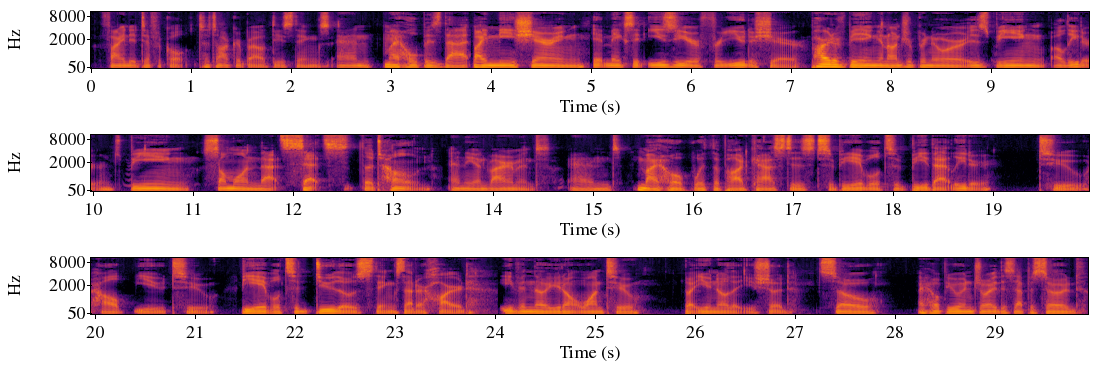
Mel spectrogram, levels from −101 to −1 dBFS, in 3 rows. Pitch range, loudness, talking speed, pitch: 80-90 Hz, -27 LUFS, 180 wpm, 85 Hz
